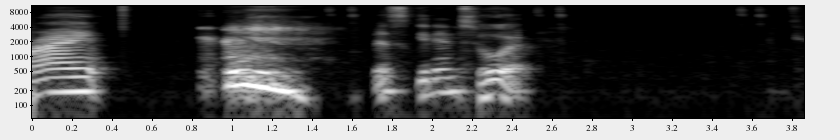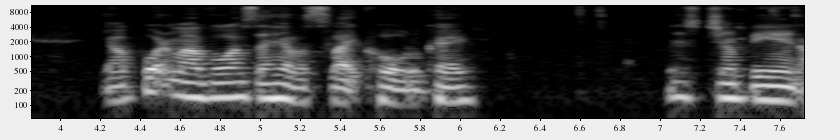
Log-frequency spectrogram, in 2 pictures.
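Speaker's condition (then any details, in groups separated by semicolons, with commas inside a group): No condition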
